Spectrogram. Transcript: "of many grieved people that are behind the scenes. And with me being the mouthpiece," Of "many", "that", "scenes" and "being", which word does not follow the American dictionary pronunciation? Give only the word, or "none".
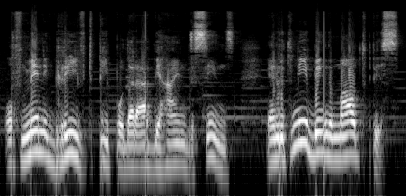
none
